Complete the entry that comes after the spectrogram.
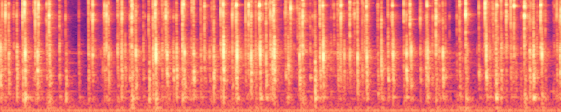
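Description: Long pink acrylic nails type quickly on a backlit plastic mechanical keyboard with round plastic keycaps. The result is a steady stream of bright, sharp clicks and clacks that stop almost instantly, over a faint low hum.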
